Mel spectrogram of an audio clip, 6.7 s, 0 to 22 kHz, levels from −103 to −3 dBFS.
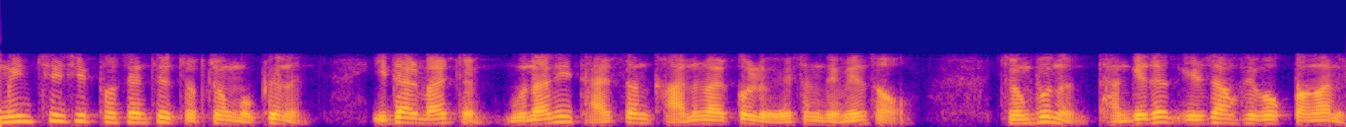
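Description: Speech passed through a G.729 codec throughout: rough, slightly synthetic texture consistent with 8 kbit/s frame-based coding, band-limited to 200 Hz–3.5 kHz, spectrogram showing nothing above 3.5 kHz.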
